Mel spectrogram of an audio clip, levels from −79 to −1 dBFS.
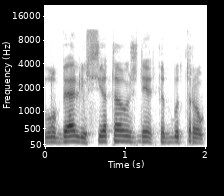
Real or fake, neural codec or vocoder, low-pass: fake; codec, 24 kHz, 3 kbps, HILCodec; 10.8 kHz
